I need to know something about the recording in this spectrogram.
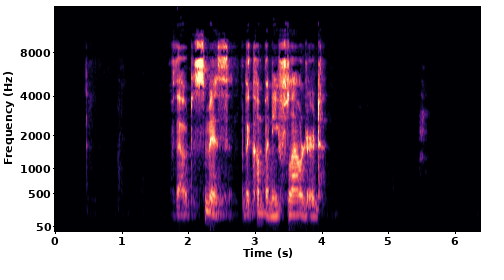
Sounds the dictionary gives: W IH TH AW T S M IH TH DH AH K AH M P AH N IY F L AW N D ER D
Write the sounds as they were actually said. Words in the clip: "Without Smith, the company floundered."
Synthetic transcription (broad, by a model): W IH TH AW T S M IH TH DH AH K AH M P AH N IY F L AW N D ER D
